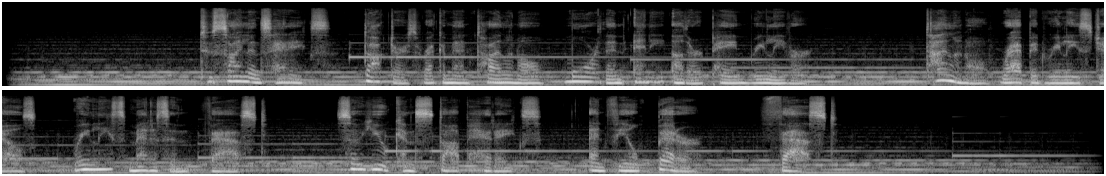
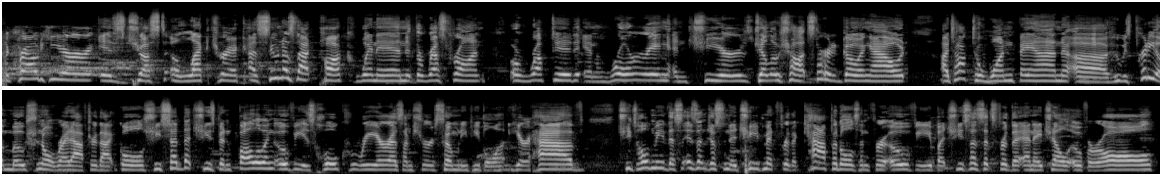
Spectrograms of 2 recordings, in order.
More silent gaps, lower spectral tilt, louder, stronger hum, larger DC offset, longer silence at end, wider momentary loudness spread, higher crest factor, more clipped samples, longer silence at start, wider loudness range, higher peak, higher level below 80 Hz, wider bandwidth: neither; first, -5 dB/octave vs -0.5 dB/octave; first, -19 LUFS vs -22 LUFS; neither; neither; about the same, 0.2 s vs 0.1 s; first, 14 LU vs 6 LU; about the same, 18 dB vs 18 dB; neither; about the same, 0.1 s vs 0 s; about the same, 3 LU vs 2 LU; about the same, -2 dBFS vs -4 dBFS; first, -40 dBFS vs -70 dBFS; about the same, 16 kHz vs 15.5 kHz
